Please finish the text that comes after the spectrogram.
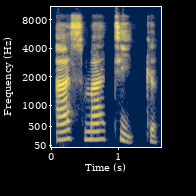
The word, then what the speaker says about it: asthmatique: mué je suis asmatique le T et le H sont muet et le Q et le U font le son que comme la lettre K je suis asthmatique je suis asthmatique je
